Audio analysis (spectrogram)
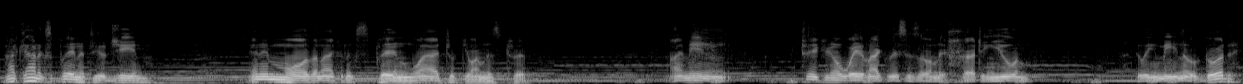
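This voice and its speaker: An actor playing a suave, wistful, teasing painter in a 1940s radio romantic comedy, with a wry, hesitant delivery. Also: male voice, deep voice, unhurried, pauses often. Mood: tender, regretful. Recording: dull vintage radio recording, music behind.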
